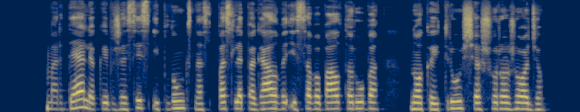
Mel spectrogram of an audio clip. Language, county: Lithuanian, Telšiai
